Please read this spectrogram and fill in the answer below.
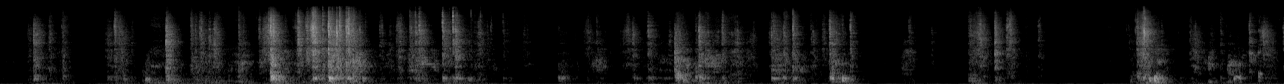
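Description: Two dogs play-fighting on a wooden floor: scuffling and clicking of claws in short, irregular bursts with brief pauses, with occasional soft dog whines.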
